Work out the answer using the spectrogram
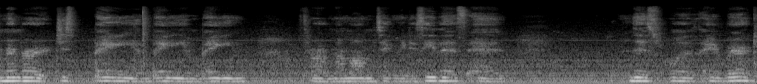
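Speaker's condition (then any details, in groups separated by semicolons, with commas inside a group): Cerebral palsy; wheelchair bound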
